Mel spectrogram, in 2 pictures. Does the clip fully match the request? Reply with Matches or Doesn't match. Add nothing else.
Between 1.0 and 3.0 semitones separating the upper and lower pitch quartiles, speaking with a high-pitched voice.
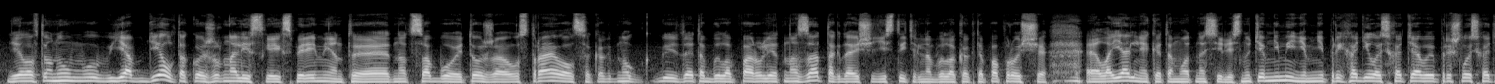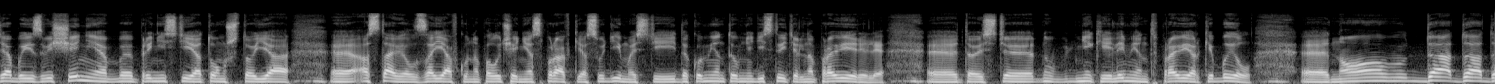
Doesn't match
